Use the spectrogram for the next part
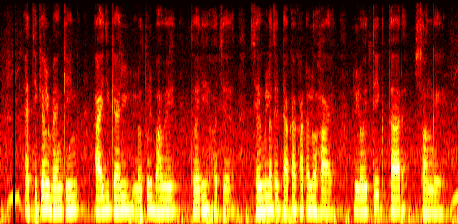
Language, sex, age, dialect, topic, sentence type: Bengali, male, 25-30, Jharkhandi, banking, statement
